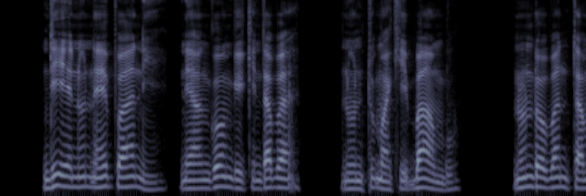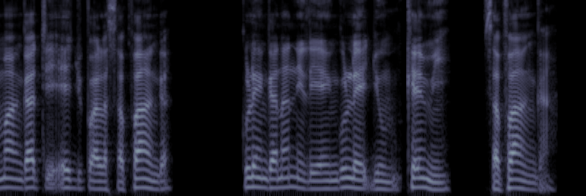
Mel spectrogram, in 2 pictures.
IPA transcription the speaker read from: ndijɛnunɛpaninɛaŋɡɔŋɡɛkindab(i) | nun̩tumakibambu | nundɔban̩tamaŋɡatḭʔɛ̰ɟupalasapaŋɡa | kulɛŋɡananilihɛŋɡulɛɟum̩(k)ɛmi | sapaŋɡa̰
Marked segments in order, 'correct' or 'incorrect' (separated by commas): incorrect, correct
